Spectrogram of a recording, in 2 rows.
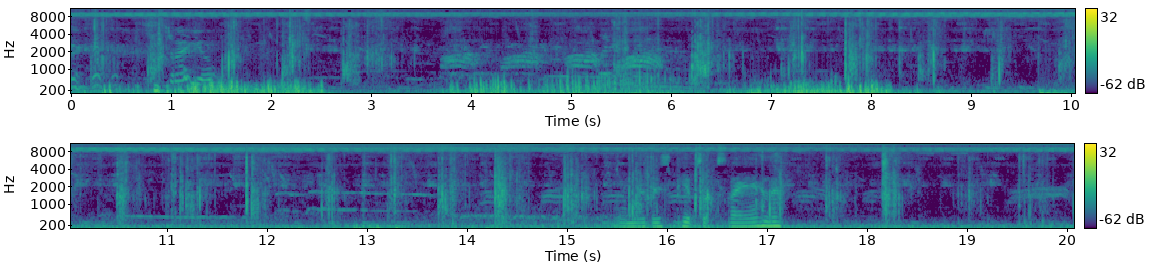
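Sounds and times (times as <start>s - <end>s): footsteps on muddy dirt: 0.0s - 20.0s
low rumbling thumps: 4.2s - 8.8s.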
